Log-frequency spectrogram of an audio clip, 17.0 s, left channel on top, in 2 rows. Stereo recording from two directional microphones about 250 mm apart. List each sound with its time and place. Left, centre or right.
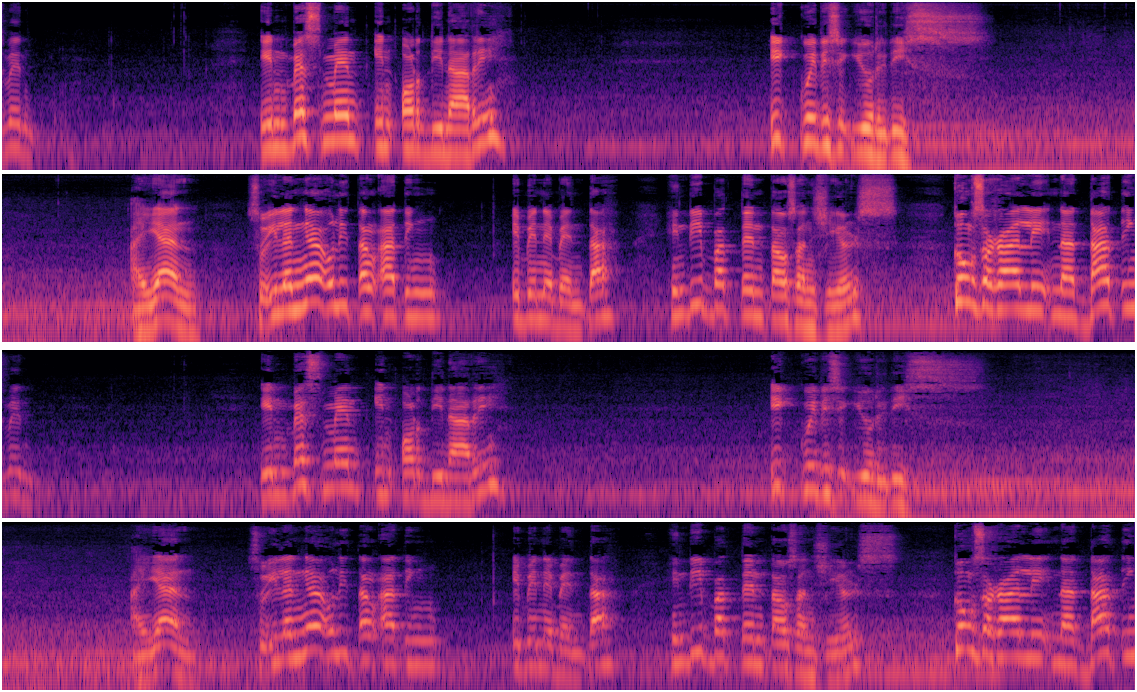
1.9 s speech: left
5.8 s speech: left
9.4 s a man's voice: left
